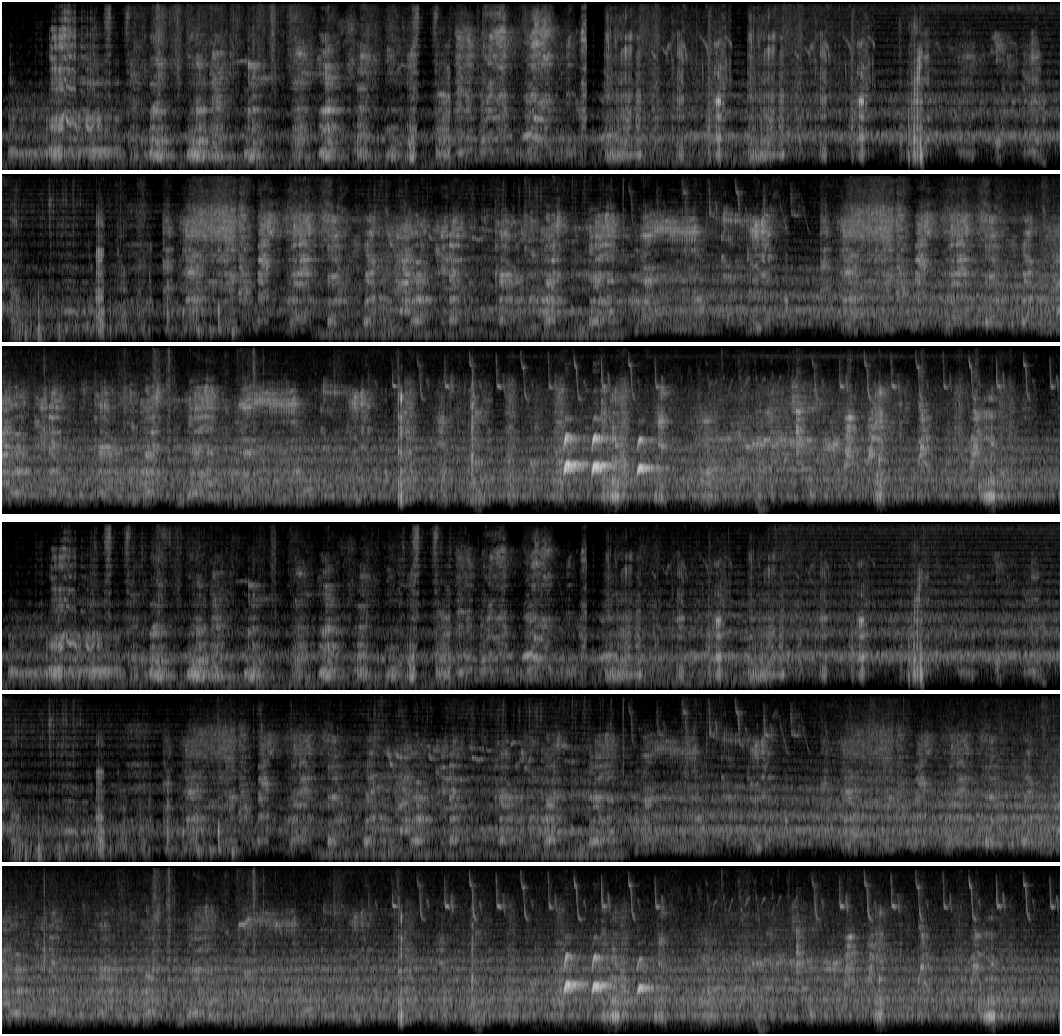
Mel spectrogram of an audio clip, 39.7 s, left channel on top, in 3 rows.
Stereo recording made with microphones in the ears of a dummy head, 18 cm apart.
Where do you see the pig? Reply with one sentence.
You can hear the pig on the left.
